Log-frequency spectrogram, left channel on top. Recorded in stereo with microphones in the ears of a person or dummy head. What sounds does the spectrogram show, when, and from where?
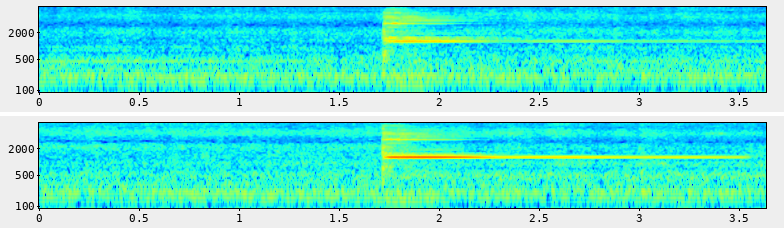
1.7 s a chime: 75° right (ahead or behind), 3 m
